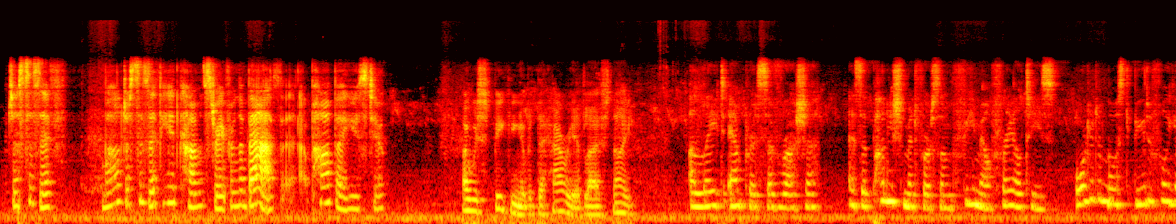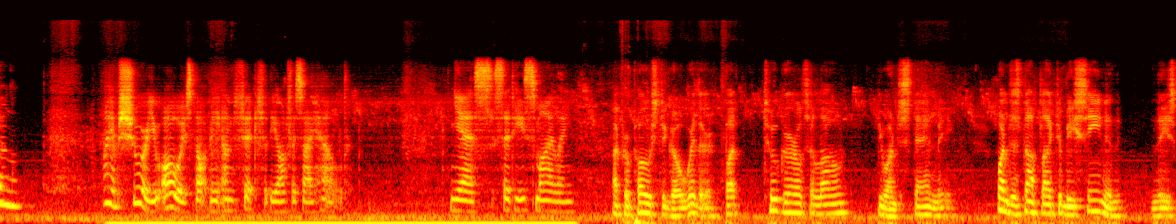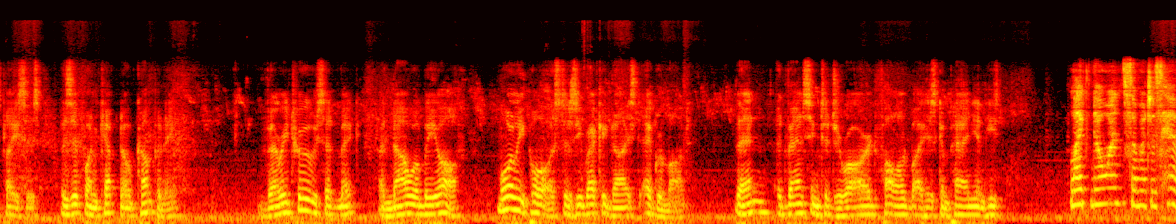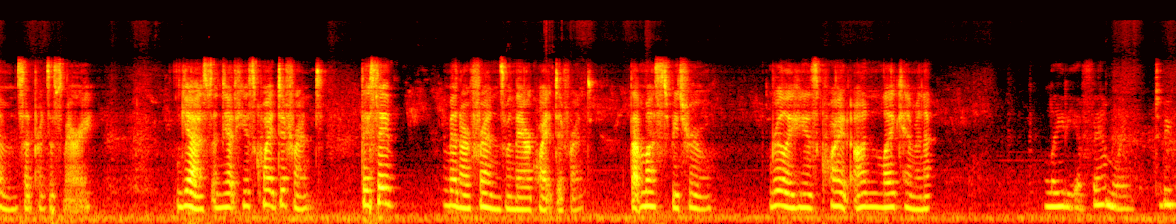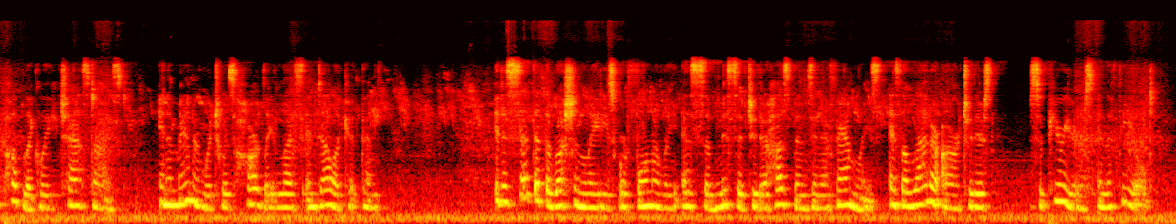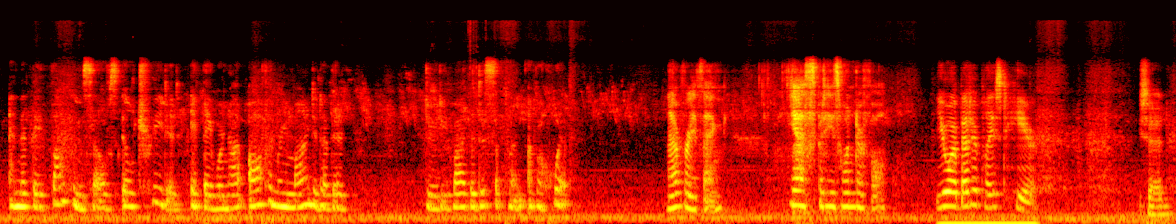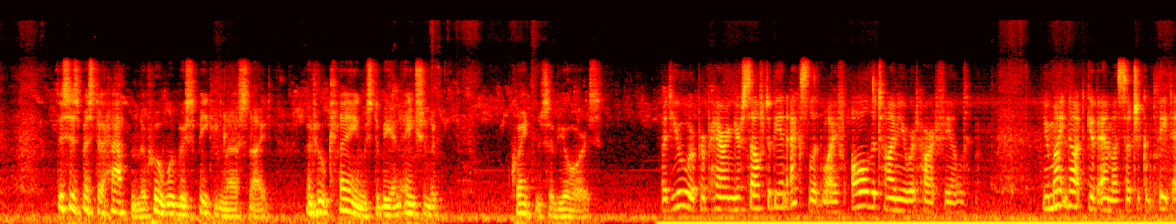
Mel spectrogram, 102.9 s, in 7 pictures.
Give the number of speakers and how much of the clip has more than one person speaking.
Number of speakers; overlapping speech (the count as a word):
four, no overlap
